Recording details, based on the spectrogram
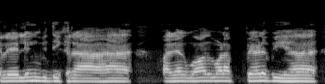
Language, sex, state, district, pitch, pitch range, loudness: Hindi, male, Jharkhand, Garhwa, 150 Hz, 145-160 Hz, -14 LUFS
